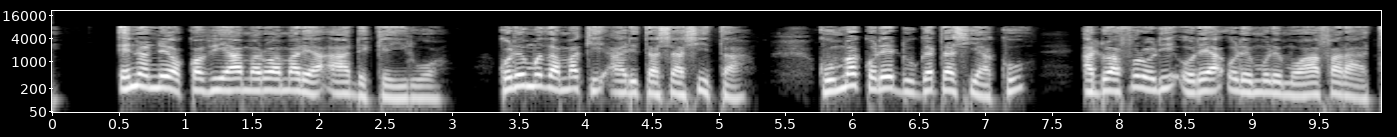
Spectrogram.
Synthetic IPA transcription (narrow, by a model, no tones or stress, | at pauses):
enɔneɔkɔβiamaɾwamaɾeaʔadekeiɾwɔ | koɾemoðamakiʔaɾitaɕaʃita | kuːmakoɾeduːɡataɕiaku | adoafoɾoɾiʔoɾeaʔoɾemoɾemɔwafaɾaːti̥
